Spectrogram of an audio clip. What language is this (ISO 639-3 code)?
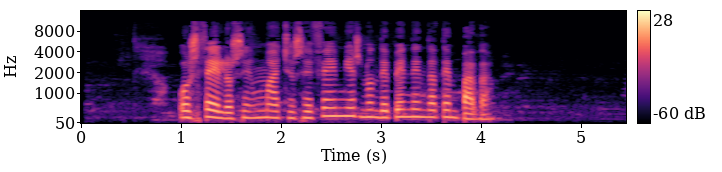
glg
